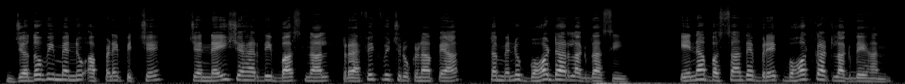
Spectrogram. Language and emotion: Punjabi, fearful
